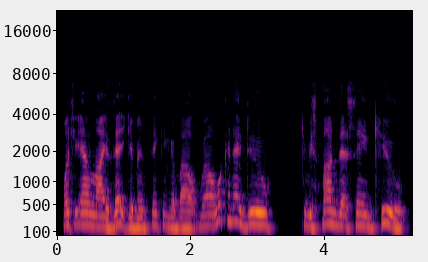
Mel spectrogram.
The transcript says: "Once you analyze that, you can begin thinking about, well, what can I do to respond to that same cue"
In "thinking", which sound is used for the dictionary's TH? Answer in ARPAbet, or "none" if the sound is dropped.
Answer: TH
